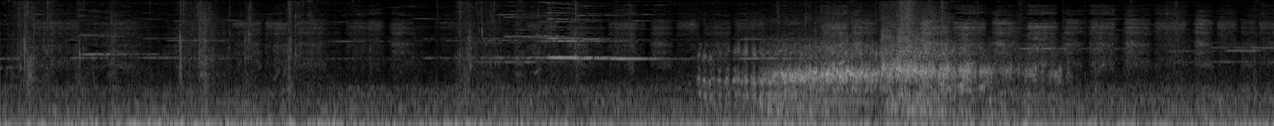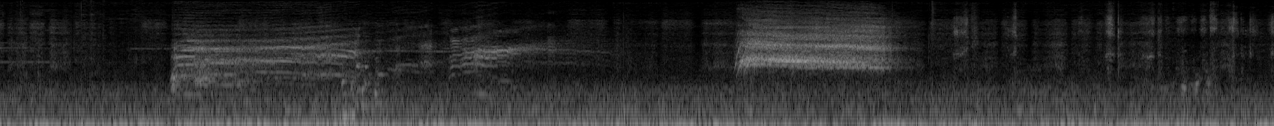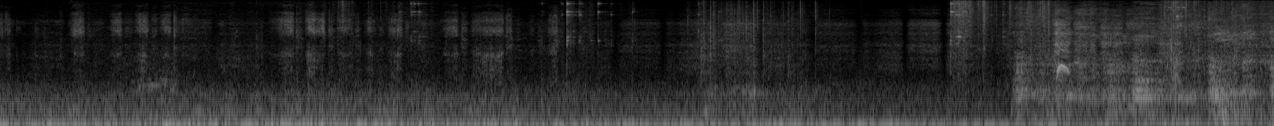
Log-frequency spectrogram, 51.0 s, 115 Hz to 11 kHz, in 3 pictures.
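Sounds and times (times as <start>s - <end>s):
eerie music: 0.0s - 50.9s
low rumbling drone: 0.0s - 50.9s.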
